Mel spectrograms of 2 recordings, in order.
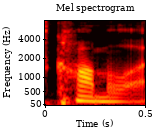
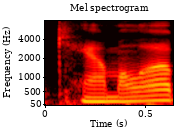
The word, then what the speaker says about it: Kamala: you mispronounce it by the way but she pronounces it three different ways depending on who she's talking to oh interesting Kamala it's Kamala is that what we're going with I used to say camela but I think it's Kamala all right Kamala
